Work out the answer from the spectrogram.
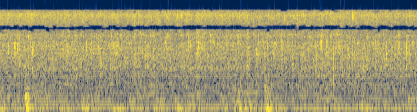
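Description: Chicken wings and sliced ginger sizzling steadily as they pan-fry in a wok.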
